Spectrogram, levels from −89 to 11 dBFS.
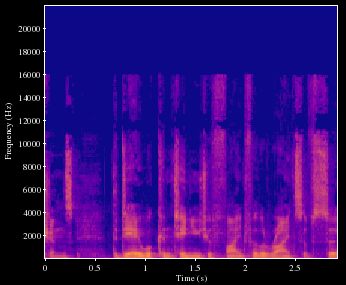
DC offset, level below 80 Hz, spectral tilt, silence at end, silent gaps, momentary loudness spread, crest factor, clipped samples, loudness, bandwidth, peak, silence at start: under 0.1%; -42 dBFS; -5 dB/octave; 0 s; none; 12 LU; 18 dB; under 0.1%; -26 LUFS; 16.5 kHz; -8 dBFS; 0 s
